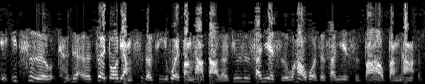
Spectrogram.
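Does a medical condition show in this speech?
No.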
